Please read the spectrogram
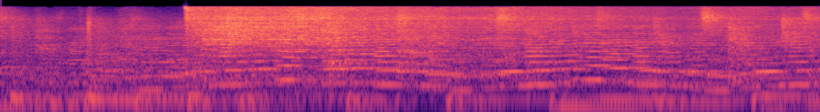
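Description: Small live jazz combo: a saxophone melody over plucked upright bass and a drum kit. The drummer's cymbals come in louder about a second in.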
